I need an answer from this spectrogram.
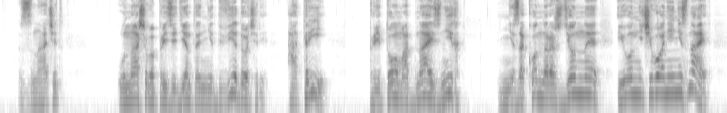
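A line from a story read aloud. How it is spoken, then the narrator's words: Exclaimed. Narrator (Russian): воскликнула Анна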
